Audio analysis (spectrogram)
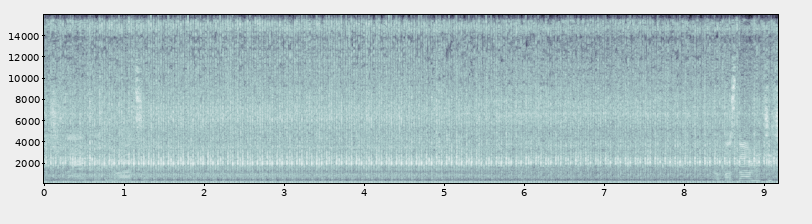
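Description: A Mitsubishi Canter engine freshly overhauled runs at idle, hard and a little rough, with a steady, close, continuous clatter and hum that never changes level.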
